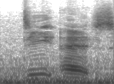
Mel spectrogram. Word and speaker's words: DS: One final thing about the name, it has a wonderful punt about it because in French, DS is pronounced D S, which is also their word for goddess, which I think is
